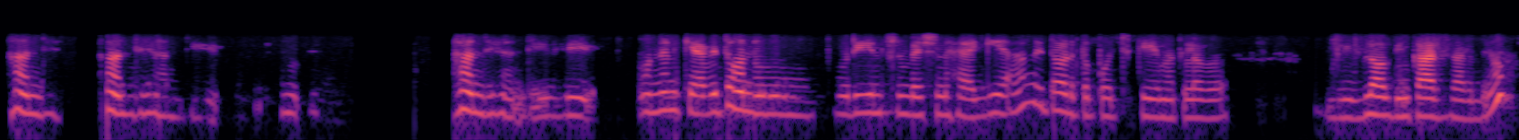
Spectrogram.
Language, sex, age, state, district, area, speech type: Punjabi, female, 30-45, Punjab, Muktsar, rural, conversation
